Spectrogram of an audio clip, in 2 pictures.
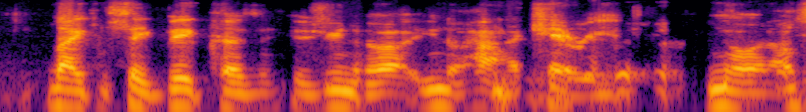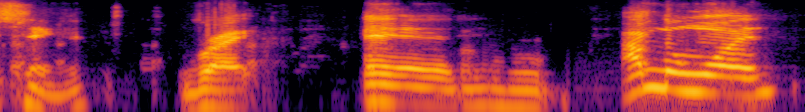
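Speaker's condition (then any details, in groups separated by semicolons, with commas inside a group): No condition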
